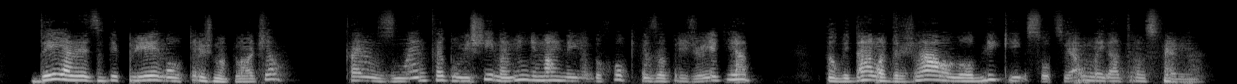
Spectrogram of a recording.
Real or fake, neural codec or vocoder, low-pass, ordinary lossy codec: fake; codec, 44.1 kHz, 0.9 kbps, DAC; 14.4 kHz; AAC, 48 kbps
